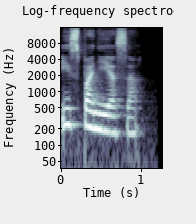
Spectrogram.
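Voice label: "испанияса", Komi, female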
